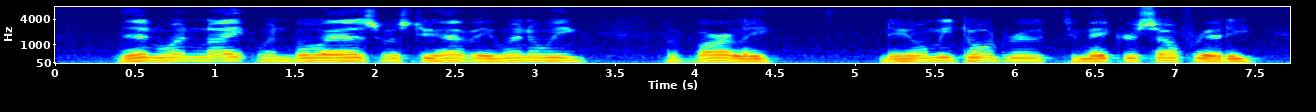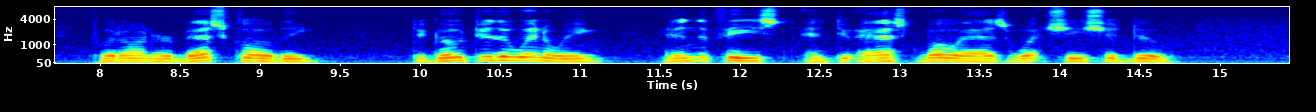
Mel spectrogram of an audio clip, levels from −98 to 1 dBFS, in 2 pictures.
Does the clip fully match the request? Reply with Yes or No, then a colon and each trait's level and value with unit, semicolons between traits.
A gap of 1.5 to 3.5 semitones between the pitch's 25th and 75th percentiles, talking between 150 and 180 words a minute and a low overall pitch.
No: average, 2.7 semitones; average, 160 wpm; medium, 150 Hz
